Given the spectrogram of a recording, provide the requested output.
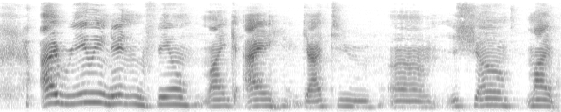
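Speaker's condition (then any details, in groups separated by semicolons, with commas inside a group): Cerebral palsy; from birth, uses wheelchair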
